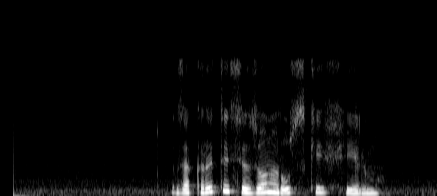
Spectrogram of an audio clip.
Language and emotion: Russian, neutral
